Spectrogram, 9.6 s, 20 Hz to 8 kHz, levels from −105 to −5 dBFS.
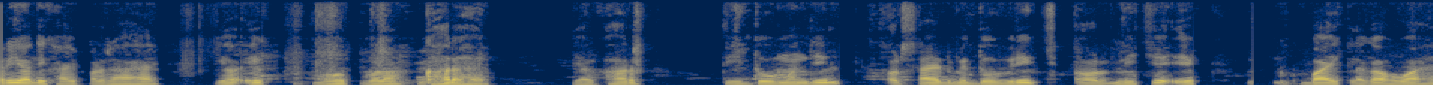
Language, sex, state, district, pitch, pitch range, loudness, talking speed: Hindi, male, Bihar, Muzaffarpur, 125 Hz, 120-140 Hz, -30 LUFS, 170 wpm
